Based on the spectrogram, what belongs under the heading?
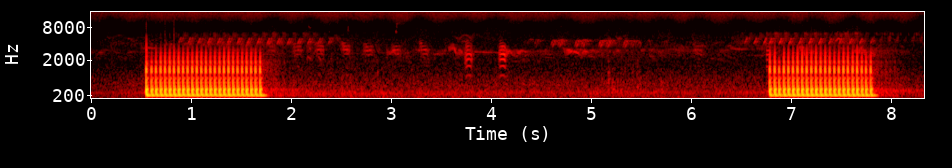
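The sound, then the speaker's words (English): Two loud, rapid woodpecker drum rolls of a northern flicker, each lasting about a second, separated by several seconds of quiet outdoor background with faint bird calls. “Here is the northern flicker drumming.”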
